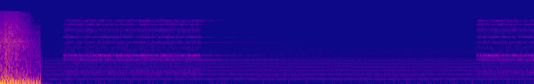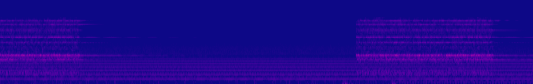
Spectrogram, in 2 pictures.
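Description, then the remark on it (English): A telephone rings in three evenly spaced bursts, each a bright, jangling trill lasting under two seconds, separated by pauses filled with a low steady electrical hum. No one speaks. “It means you're another call closer to losing your home to foreclosure.”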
